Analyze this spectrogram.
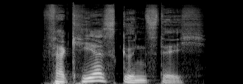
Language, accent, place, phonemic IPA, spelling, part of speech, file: German, Germany, Berlin, /fɛɐ̯ˈkeːɐ̯sˌɡʏnstɪç/, verkehrsgünstig, adjective, De-verkehrsgünstig.ogg
- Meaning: well connected by public or private transport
